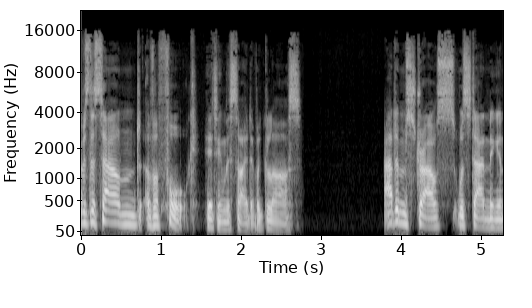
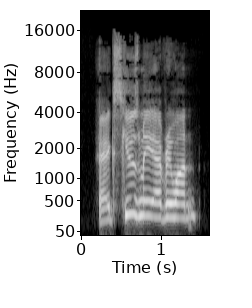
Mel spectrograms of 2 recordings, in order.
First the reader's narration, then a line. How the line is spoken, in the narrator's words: he called out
